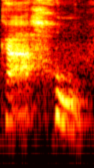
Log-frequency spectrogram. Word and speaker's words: carro: If you see the double R in the middle of words, which is where they will appear, the sound is always like ha to carro, guerra.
